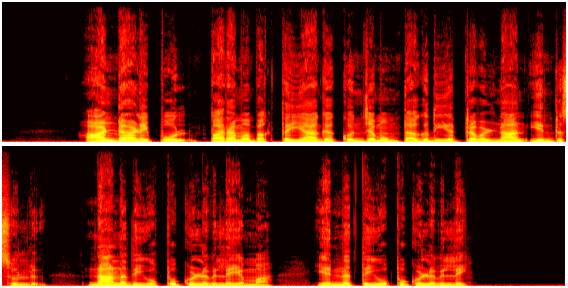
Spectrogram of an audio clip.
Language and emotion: Tamil, neutral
